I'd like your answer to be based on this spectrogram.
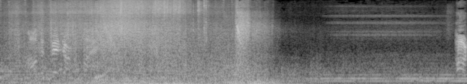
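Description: A generator explosion in the Tribes Ascend video game, heard as a deep rumbling boom that swells for a few seconds under game noise and a spoken voice, then cuts off to a quiet hum.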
